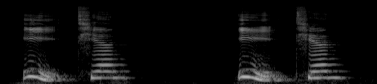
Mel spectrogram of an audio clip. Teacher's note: It's not an ordinal number, so the tone of 一 changes from the first tone to the fourth tone.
